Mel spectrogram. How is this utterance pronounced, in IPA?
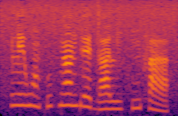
l e˦ w ɔ̃˧ k u˦ ɡ ã˦ ɡ ɛ˦˨ d a˧ l i˨ k ĩ˧ f a˨

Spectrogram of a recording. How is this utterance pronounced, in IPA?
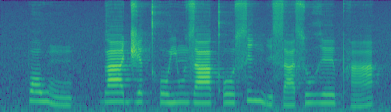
p ɔ˦ w ũ˨ | ɡ aː˦ d͡ʒ ɛ˦ kʰ o˦ j ũ˦ z aː˦ kʼ o˦ s i˦ ŋ i˨ s a˨ s u˦ ɣ eː˦ pʰ ã˨˦

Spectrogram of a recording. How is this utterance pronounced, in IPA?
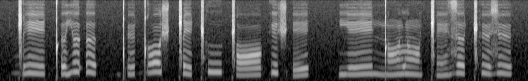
ɡ͡ǁ eː˧˩ ǃʼ ə˧˩ j ə˥ ʔ ə˥˧ | ǃʼ ʏ˩˧ ɡ͡ǃ ɔː˥ ʃ ǁ e˧˩ ǁʰ uː˥ ǁ ɔː˩˧ k ẽ˥ ʃ ʔ e˩˧ | j eː˩˧ ŋ͡ǃ ɔ̃˩˧ l ɔ̃˧˩ ǁ ẽ˩˧ z ə˥˧ ǁʰ ʏ˥˧ z ʏ˥˧

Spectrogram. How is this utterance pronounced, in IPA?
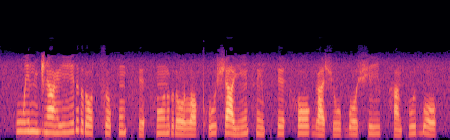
w i˦ n d͡ʒ ã˨ ɣ i˨˦ r o˨ t͡s ʊ˦ f ũ˦ pʰ ɪ˨ h ũ˦ r o˨ l ɔ˨ kʼ u˦ ʃ a˦˨ j ĩ˦ t͡s ĩ˨ pʰ ɪ˦ h oː˦ ɡ a˨ ʃ u˨ ɓ o˦ ʃ i˦ pʰ ã˨ kʷ i˦ ɓ o˨

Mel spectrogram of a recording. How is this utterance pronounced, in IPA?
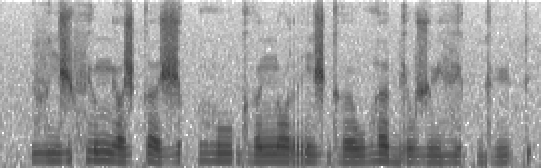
v i ʒ fʲ u mʲ ɔ ʒ k ə ʒ | ɦ u ɡʱ ɵ n o r i ʒ ɡʱ ɵ w ɦ ə bʲ ɵ w ʒ y vʲ ɵ k ɡʱ y k

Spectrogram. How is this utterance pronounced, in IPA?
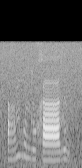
a̤ m b u n z u x aː z ɯ

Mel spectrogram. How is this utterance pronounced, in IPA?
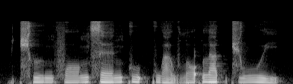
t͡ɕʰ ɯː˧ ŋ f ɔː˦˥ ŋ s ɛː˦˥ ŋ k u˦˥ ʔ k w a˩˦ w l ɔ˦˥ ʔ l a˥˩ t̚ t͡ɕ uː˥˩ j

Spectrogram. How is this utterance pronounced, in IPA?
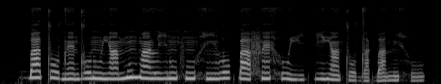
ɡ͡b a˦ t o˦˨ d ɛ̃˧ d o˦ ɾ ũ˧ j ã˦ m ũ˦ b ã˧ l i˧ ɾ ũ˧ f ũ˧ h ĩ˧ l o˦ k͡p a˧ f ɛ̃˦ h u˦˨ j i˨˦ k͡p i˦ j ã˧ t o˨ d a˨ ɡ͡b a˧ n ĩ˧ h u˧

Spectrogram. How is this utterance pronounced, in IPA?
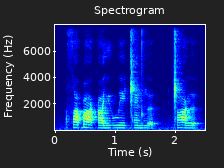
sˤ ə ɓ ɑ k ɑ lʲ o β e ǁ ɛ̃ d ŋ ə | ɡ͡ǁ ɑ ɣ ə

